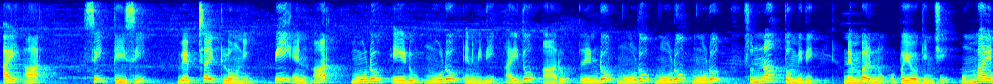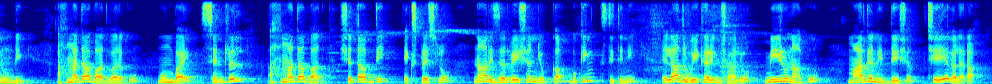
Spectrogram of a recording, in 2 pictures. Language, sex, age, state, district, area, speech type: Telugu, female, 30-45, Telangana, Peddapalli, rural, read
